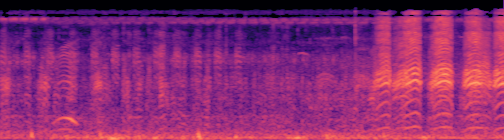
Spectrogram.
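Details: Farm flock of young domestic ducks. Scattered soft calls give way after nearly four seconds to a run of loud, harsh, closely spaced quacks, about three or four per second.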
